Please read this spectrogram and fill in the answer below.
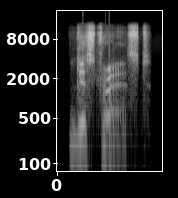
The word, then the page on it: distressed: British English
